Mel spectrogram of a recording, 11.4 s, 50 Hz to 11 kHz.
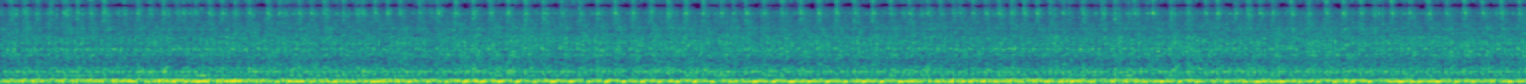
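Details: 1974 Mercury 4 hp single-cylinder two-stroke outboard, restored: busy even buzz at steady speed, rough-edged but no missed beats or knocks; normal running.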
